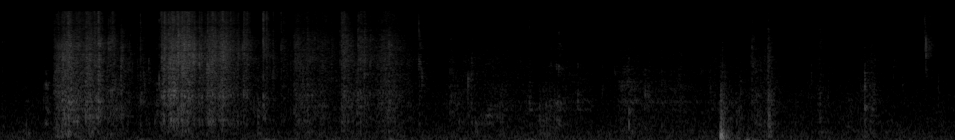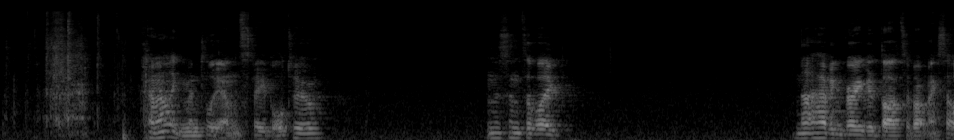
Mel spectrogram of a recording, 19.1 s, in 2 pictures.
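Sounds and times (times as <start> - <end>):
crunching and chewing food: 0.2 - 7.8, 8.6 - 10.8.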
